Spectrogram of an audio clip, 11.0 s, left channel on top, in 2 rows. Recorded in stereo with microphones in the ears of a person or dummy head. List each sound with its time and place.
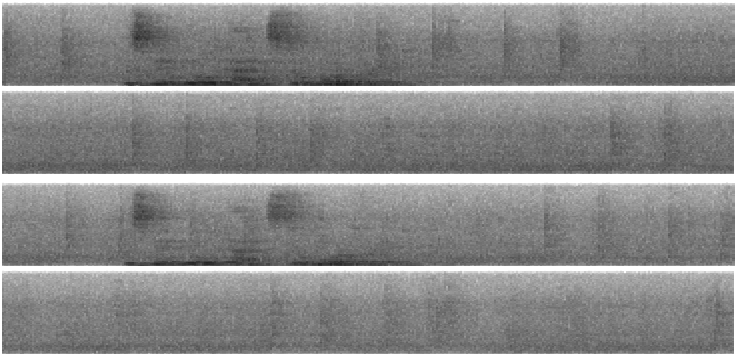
0.9 s a man speaking: 5° left (ahead or behind), 2.5 m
